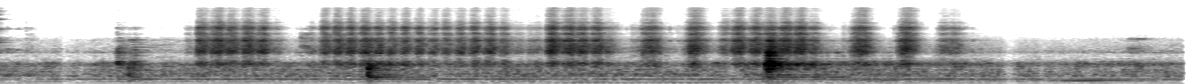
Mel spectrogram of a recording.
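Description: Poha (flattened rice flakes) shaken and rubbed around a stainless steel sieve: a rhythmic rustling hiss of dry flakes against the mesh, sifting out the broken bits and dust. Two sharper knocks come through it, the louder about two-thirds of the way in.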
